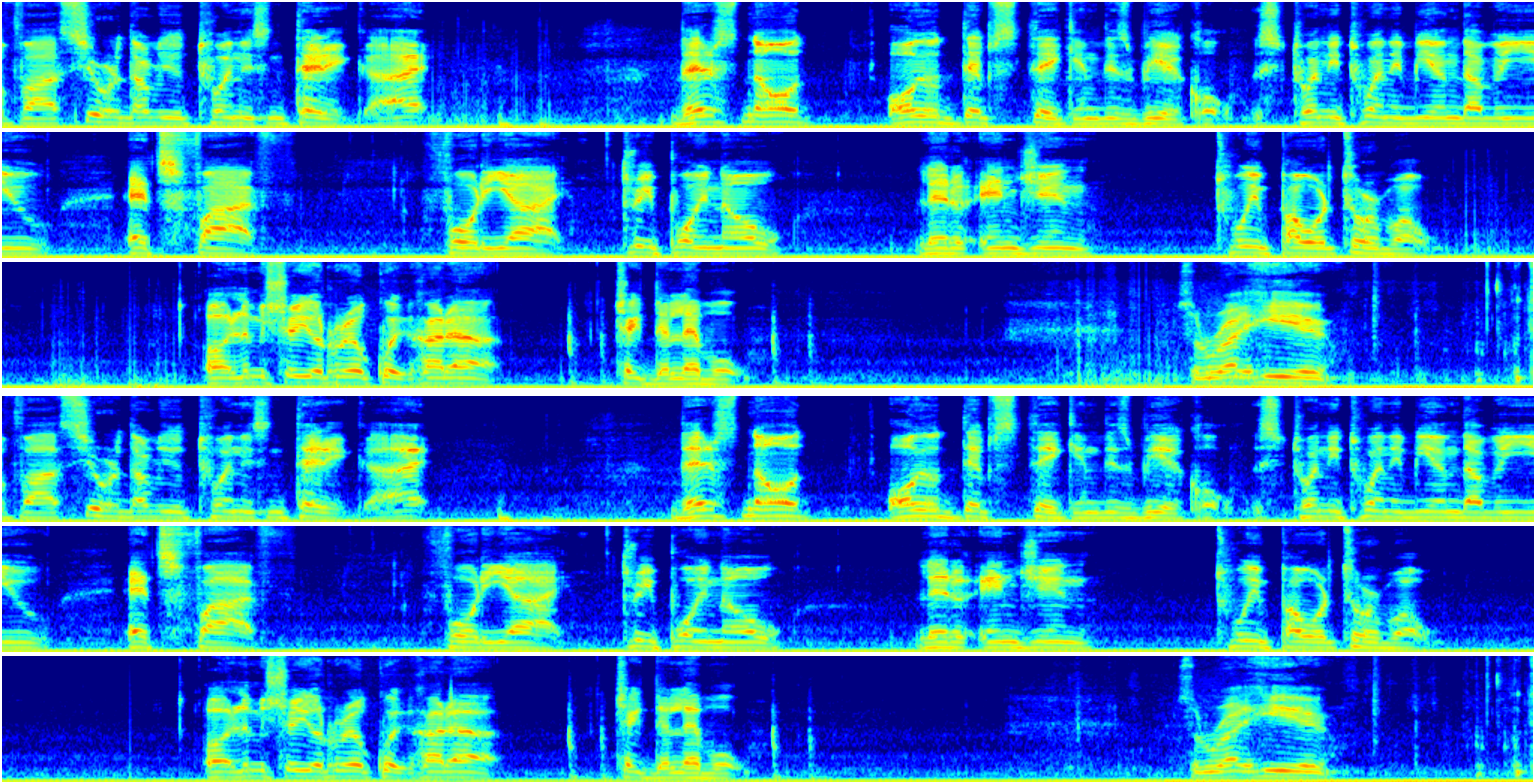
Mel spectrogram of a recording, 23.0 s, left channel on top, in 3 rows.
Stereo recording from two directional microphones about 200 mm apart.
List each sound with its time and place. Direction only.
0.0 s speech: 15° right (ahead or behind)
3.3 s speech: 15° right (ahead or behind)
16.1 s speech: 10° right (ahead or behind)
21.2 s speech: 5° right (ahead or behind)
22.7 s a sound: 5° right (ahead or behind)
